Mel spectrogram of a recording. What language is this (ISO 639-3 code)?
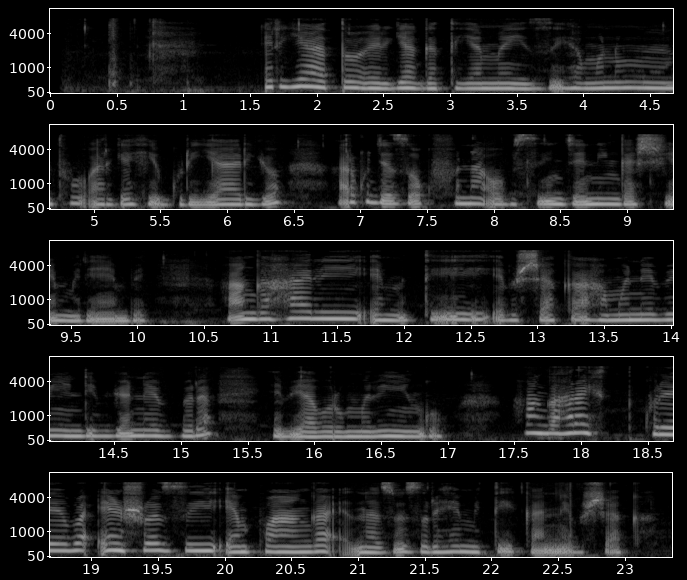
nyn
